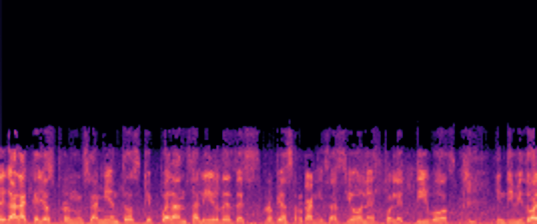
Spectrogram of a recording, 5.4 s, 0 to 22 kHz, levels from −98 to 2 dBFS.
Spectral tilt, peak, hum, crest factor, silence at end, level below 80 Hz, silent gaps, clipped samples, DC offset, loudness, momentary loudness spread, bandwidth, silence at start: -3.5 dB/octave; -4 dBFS; none; 18 dB; 0 s; -40 dBFS; none; under 0.1%; under 0.1%; -24 LUFS; 8 LU; 9.6 kHz; 0 s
